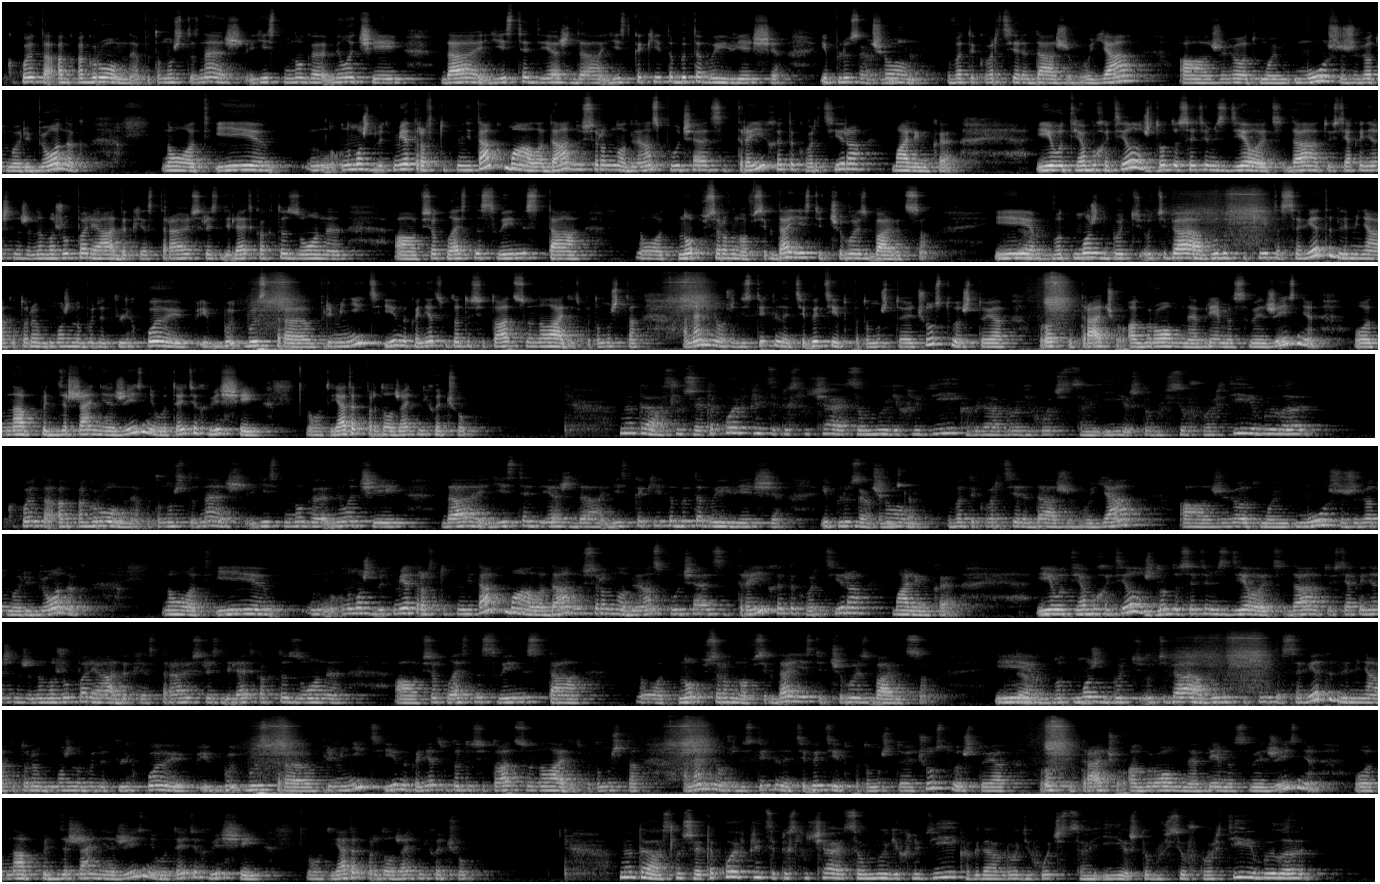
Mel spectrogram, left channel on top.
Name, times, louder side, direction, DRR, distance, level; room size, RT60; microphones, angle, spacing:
voice 1, 0.2-9.2 9.5-11.3 11.8-14.5 15.0-16.5 16.8-22.4 22.7-30.0 30.3-30.9 31.4-33.3 33.9-36.8 37.4-51.3 51.7-54.4 54.8-59.7, left 3 dB, 85° left, 8 dB, 0.5 m, -24 dB
voice 2, 8.5-9.2 25.2-25.5 37.6-38.0 38.3-38.4 60.7-68.1, right 3 dB, 50° right, 4 dB, 0.3 m, -27 dB
sound 1, 38.2-38.3 38.7-40.9 41.3-42.0 42.3-42.4 42.6-46.8 47.0-49.8 50.1-50.6 51.0-51.1 51.4-52.5, equal, 45° left, 1.8 m, -36 dB
5.1 x 3.2 x 2.9 m, 0.71 s
head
